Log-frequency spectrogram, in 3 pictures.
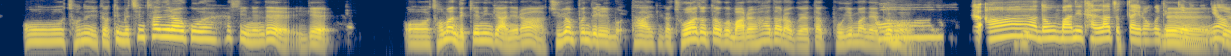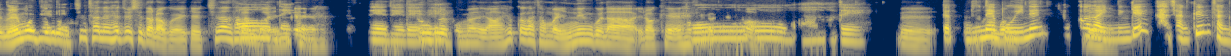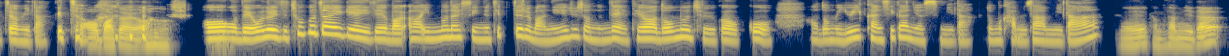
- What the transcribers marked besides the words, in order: other background noise; laughing while speaking: "해도"; laughing while speaking: "아닌데"; laughing while speaking: "이렇게"; laugh
- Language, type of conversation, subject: Korean, podcast, 초보자에게 가장 쉬운 입문 팁은 뭔가요?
